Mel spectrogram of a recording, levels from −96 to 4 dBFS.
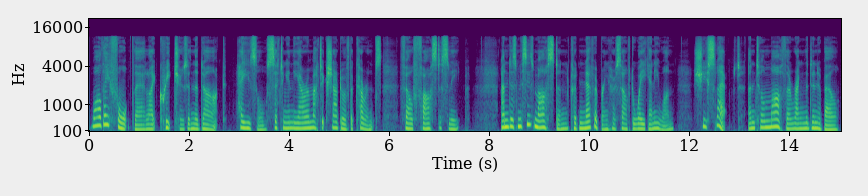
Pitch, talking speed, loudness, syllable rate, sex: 190 Hz, 160 wpm, -19 LUFS, 4.6 syllables/s, female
